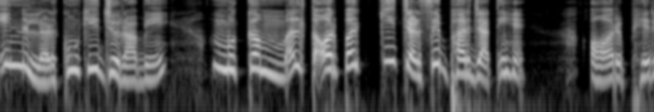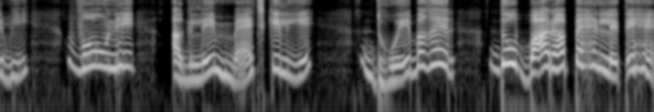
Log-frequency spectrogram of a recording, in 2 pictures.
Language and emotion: Urdu, disgusted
